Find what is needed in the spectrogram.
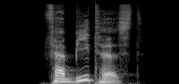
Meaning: inflection of verbieten: 1. second-person singular present 2. second-person singular subjunctive I
- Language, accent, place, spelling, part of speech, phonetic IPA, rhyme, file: German, Germany, Berlin, verbietest, verb, [fɛɐ̯ˈbiːtəst], -iːtəst, De-verbietest.ogg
